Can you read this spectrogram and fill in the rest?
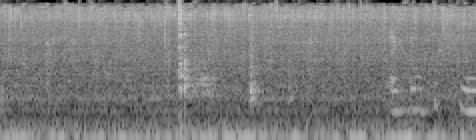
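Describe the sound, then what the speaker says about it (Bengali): Spice masala being stirred in a pan to keep it from sticking, a steady scraping sizzle with intermittent clinks of a spoon against the pan, fairly close and continuous. "ঢাকনাটা উঠিয়ে একটু ভালো করে মিক্স করে নিচ্ছি, নিচে দিয়ে না আটকে যায় মশলাটা"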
